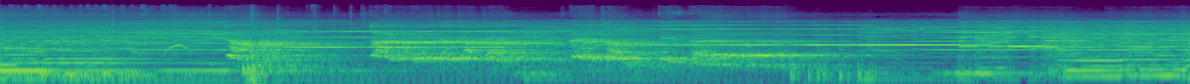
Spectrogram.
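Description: Hardcore punk band playing live, electric guitars and bass over the club PA, with long held, ringing guitar notes. The low end drops out about three seconds in and comes back near the end.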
